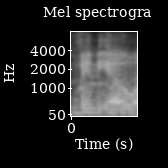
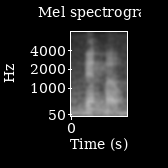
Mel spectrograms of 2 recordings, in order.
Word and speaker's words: Venmo: electronic ways that uh vimeo i think is one if i'm saying that right i may be mispronouncing that i don't know but venmo venmo thank you frustrating me out on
